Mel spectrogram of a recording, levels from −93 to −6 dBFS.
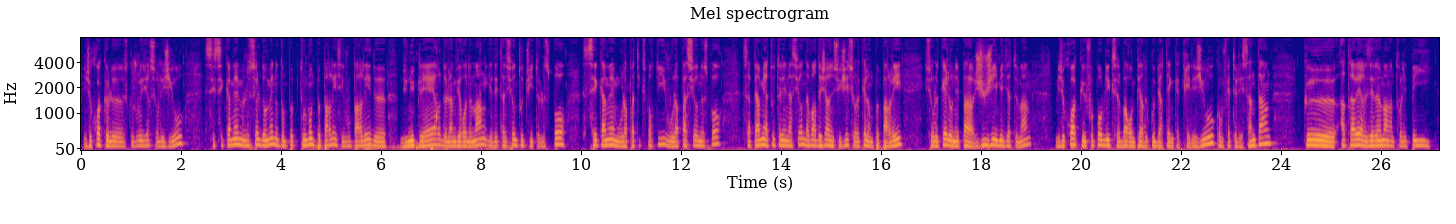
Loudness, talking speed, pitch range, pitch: -32 LUFS, 250 wpm, 120-140 Hz, 130 Hz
